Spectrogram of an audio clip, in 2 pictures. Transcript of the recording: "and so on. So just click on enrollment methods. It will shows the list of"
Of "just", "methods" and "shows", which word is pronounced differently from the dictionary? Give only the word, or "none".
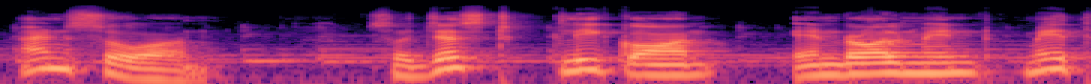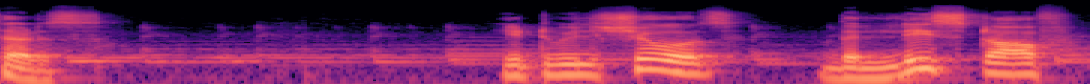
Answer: methods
